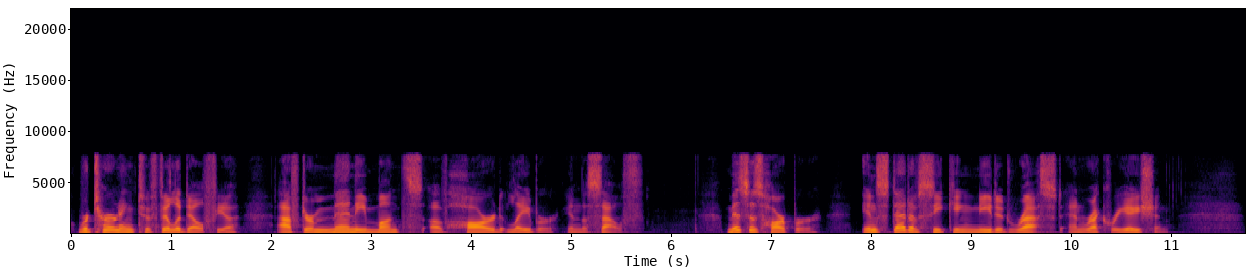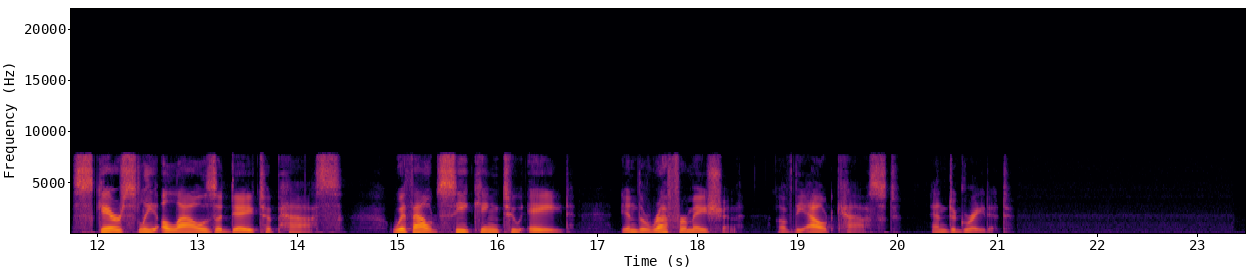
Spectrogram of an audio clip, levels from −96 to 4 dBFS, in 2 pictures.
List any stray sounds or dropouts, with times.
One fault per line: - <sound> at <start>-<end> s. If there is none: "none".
none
